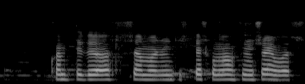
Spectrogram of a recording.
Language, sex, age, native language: Icelandic, male, 12, Icelandic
